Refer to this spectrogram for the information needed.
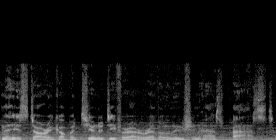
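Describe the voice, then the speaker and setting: An actor playing a bitter, weary old communist deserter and former commissar in a video game, speaking in terse, brooding phrases with a smoker's rasp. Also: male voice, very deep voice, level tone, moderate pace. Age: older. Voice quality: gravelly, coughing smoker's voice. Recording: music under the voice.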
